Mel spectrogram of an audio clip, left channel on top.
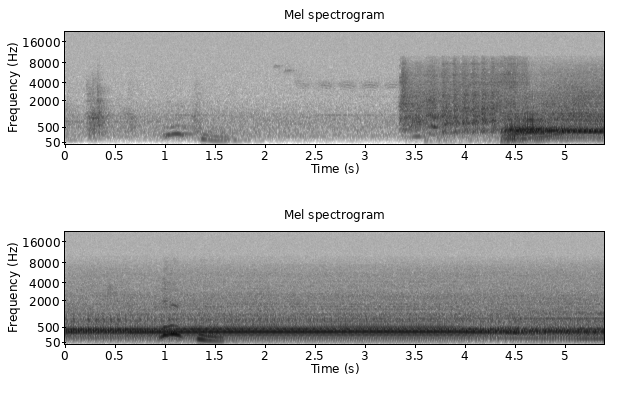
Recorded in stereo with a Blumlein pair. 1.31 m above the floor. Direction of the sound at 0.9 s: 45° right.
